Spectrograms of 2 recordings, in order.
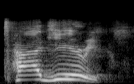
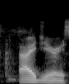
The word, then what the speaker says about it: Tajiri: And then Taz points out Jamie Noble's pronunciation of Tajiri, which is, can you hit me with it? – Tajiri. – Hi, Jerry. So really, he turns T-A into Ty.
